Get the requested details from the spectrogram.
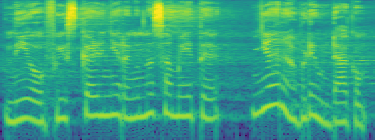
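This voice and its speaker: A woman's voice: fairly high pitch, a little fast, warm tone, close to an everyday voice. A woman voicing a playful, protective young man speaking to his girlfriend. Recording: echoey roomy reverb.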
